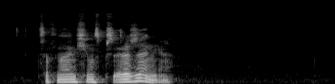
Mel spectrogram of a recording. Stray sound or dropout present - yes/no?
no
